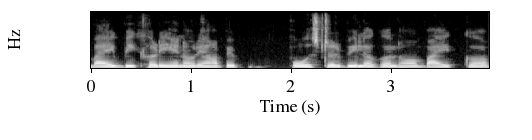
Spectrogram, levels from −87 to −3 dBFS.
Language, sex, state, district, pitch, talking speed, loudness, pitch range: Bhojpuri, female, Uttar Pradesh, Ghazipur, 180 Hz, 150 wpm, -14 LUFS, 175-185 Hz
